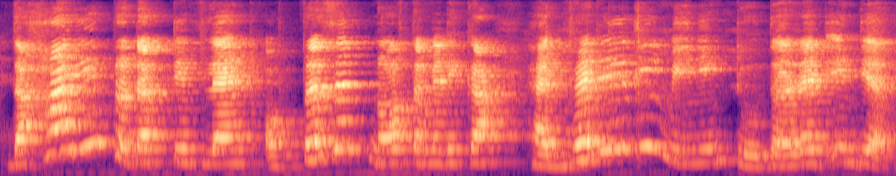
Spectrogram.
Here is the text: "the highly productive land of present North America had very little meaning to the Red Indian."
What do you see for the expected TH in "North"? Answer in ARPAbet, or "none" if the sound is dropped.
T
